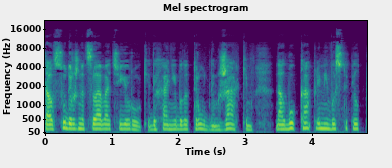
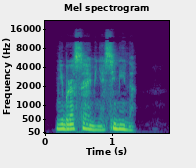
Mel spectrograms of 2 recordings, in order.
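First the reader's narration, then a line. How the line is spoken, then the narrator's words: Hoarse pleading. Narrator (Russian): хрипло умолял Егор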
